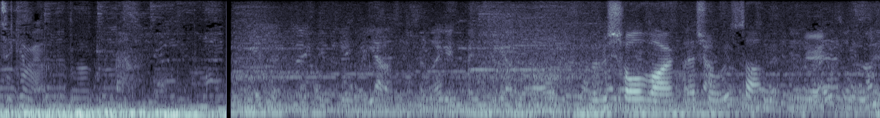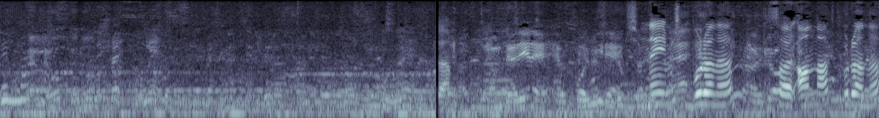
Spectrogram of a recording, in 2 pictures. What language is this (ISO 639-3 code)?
tur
